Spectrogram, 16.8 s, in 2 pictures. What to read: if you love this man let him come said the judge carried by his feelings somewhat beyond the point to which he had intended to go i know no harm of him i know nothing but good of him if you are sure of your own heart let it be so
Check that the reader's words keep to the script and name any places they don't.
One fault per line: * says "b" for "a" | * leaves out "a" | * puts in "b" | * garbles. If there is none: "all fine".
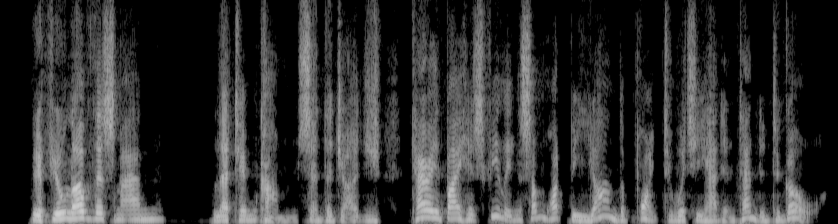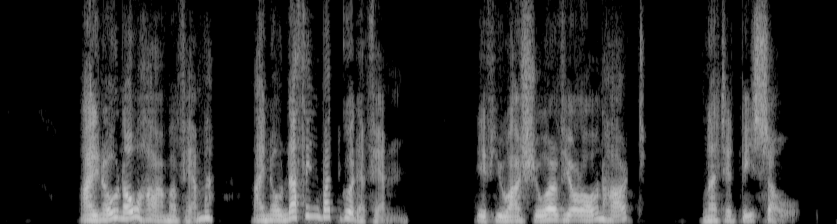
all fine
